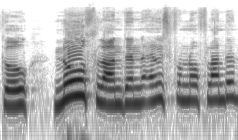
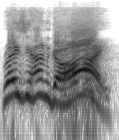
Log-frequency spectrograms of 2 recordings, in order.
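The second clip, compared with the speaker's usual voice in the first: loud, punchy "Aye!" with a raised hand; mock Tony Robbins cheer; 2 semitones higher, 7 dB louder than usual. Shown as a demonstration. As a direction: hype the crowd like a motivational guru. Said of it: "I almost went".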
